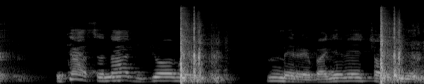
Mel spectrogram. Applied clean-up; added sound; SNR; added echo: classical method log-MMSE.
